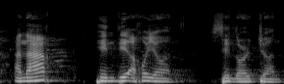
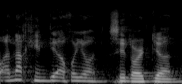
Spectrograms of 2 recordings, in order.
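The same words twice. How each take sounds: First: Group recital. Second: Said in the usual way. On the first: Shown as a demonstration. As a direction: lead everyone in saying it together. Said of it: "Sabay-sabay tayo, ready, go". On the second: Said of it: "Sabi mo nga sa katabi mo".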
